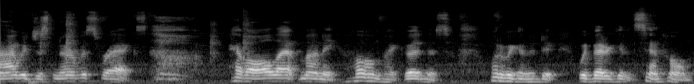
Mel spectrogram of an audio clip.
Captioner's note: gasp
